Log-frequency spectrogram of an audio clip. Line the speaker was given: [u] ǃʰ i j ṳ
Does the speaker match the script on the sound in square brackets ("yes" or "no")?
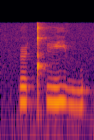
no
